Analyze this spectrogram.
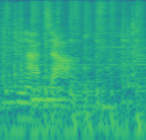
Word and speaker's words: Nezha: kilometers away from this Nezha San Taizi Palace. The pronunciation of Nezha in Thai is closer to the Cantonese pronunciation "Naza".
